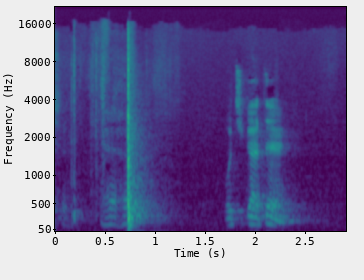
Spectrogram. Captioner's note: book slams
